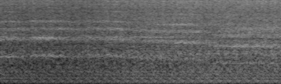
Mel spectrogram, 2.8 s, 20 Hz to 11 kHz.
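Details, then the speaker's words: Car in for a head gasket job, started out of gear after being pushed. An uneven, lumpy idle with a regular stumble about 3.5 times a second, a misfire: it is not running on all four cylinders. Cause suspected, not confirmed. "Yeah, it's not running in all four, is it? What? It's not running in all four."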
